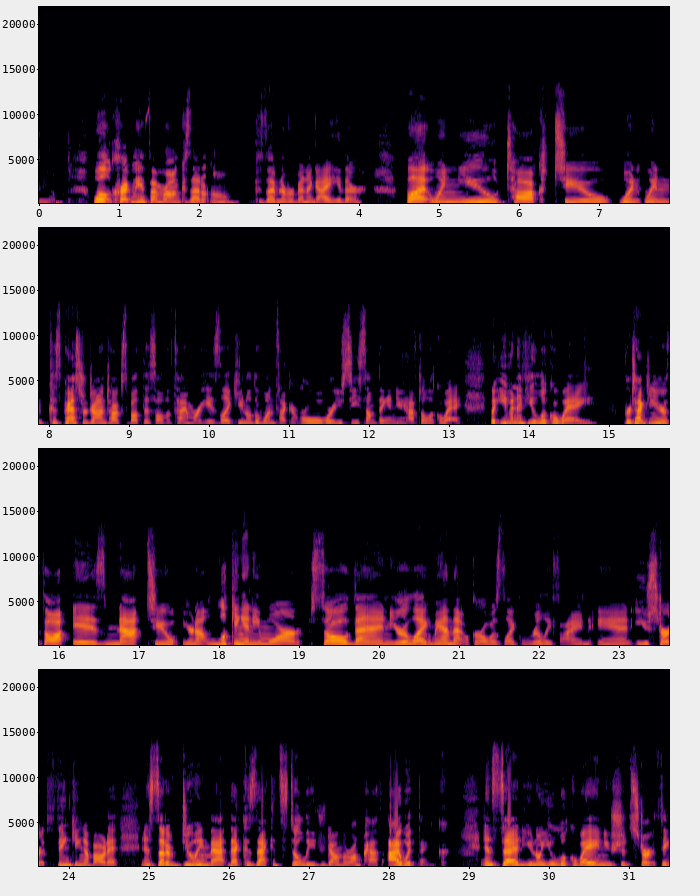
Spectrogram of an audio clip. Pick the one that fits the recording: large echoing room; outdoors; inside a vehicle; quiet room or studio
quiet room or studio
